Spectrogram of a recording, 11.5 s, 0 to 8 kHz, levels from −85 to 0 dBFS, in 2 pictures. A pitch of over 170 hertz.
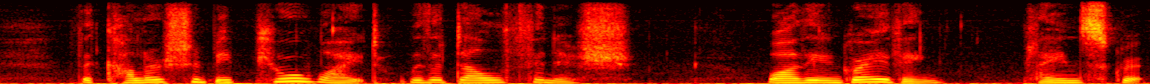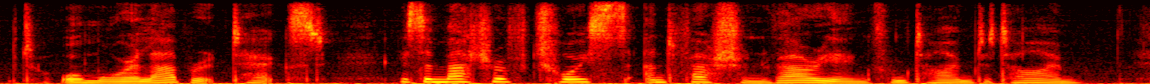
Yes: high, 190 Hz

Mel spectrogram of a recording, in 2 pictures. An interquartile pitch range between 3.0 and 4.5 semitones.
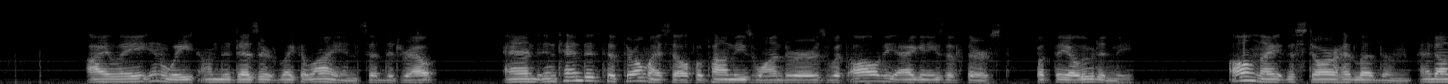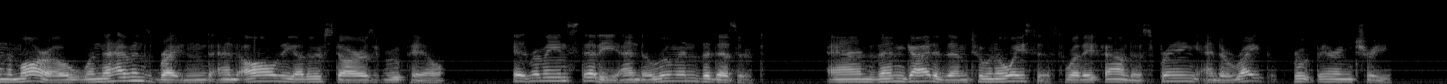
Yes: average, 4.1 semitones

